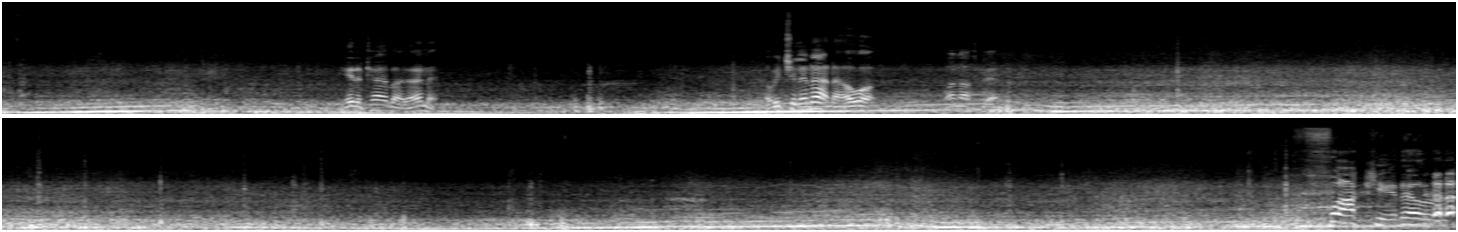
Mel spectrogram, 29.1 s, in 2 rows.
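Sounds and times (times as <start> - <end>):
car engine accelerating: 0.0 - 29.0
road and tyre noise: 0.0 - 29.0.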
